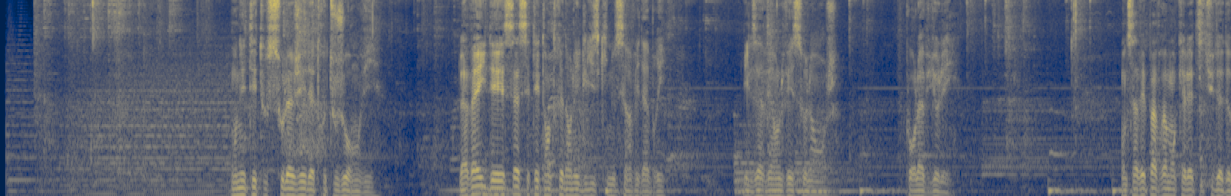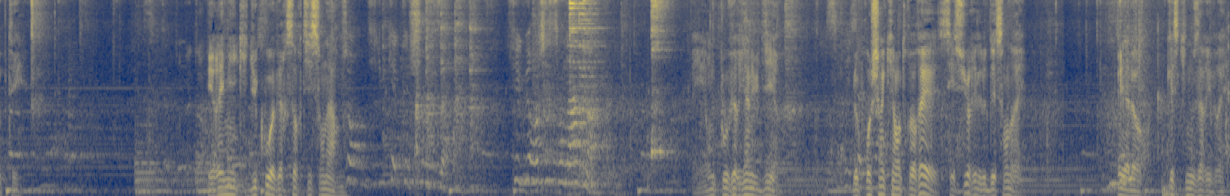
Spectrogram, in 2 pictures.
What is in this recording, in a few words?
narration; Enregistrements dans la cabine speak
